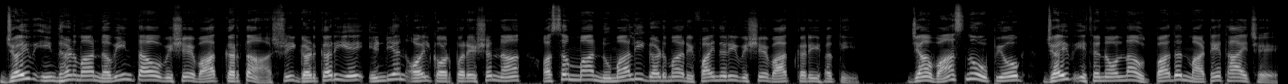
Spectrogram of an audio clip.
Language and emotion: Gujarati, neutral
